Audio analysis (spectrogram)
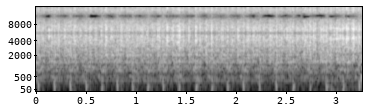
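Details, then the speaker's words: Restored JAP Model 5 stationary engine, cold start after a few weeks unused, on heavy choke: it fires on the first pull and runs with steady, even beats, no misses or knocks. "So as you can see, needs a lot of choke to start. Fired first pull is always a good sign. Sometimes start first pull as well. Just warming up a little."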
